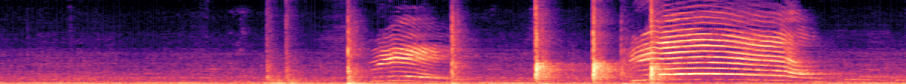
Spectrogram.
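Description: A toddler squealing twice at a very high pitch, a short squeal about two and a half seconds in and a longer, louder one near the end that falls slightly at its close. A few sharp clicks come before and between the squeals.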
